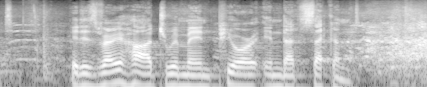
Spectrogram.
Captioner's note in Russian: смех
